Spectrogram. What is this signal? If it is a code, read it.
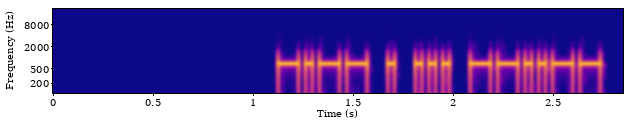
Morse code, heard as a keyed tone, about 34 wpm, 700 Hz. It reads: YES,
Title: Sentences from Top 700 Words 35wpm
